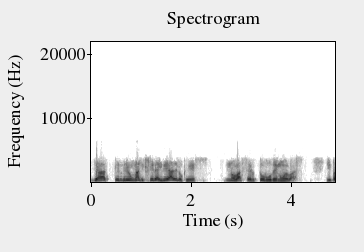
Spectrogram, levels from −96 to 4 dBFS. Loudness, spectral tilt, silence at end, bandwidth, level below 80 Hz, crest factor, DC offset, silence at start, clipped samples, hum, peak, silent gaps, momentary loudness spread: -22 LUFS; -1.5 dB/octave; 0 s; 4 kHz; -82 dBFS; 16 dB; under 0.1%; 0.05 s; under 0.1%; none; -6 dBFS; 2.41-2.45 s; 9 LU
